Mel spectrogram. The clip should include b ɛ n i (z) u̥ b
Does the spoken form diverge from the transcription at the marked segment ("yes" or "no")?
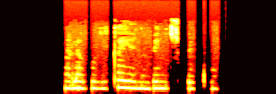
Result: yes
